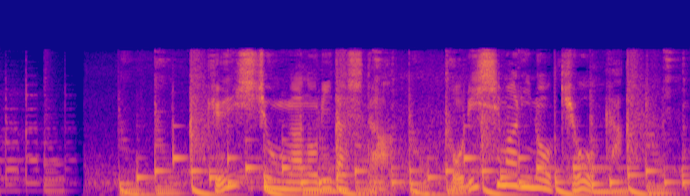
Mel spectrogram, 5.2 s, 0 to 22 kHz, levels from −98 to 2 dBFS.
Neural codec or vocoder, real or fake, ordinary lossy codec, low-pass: none; real; none; none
